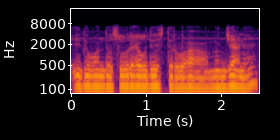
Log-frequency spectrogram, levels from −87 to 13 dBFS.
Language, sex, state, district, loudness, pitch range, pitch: Kannada, male, Karnataka, Koppal, -16 LUFS, 115-125 Hz, 120 Hz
